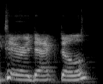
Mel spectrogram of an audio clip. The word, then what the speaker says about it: pterodactyl: But it's usually pterodactyl. Why can't you hear the psychiatrist use the bathroom? Because the P is silent.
